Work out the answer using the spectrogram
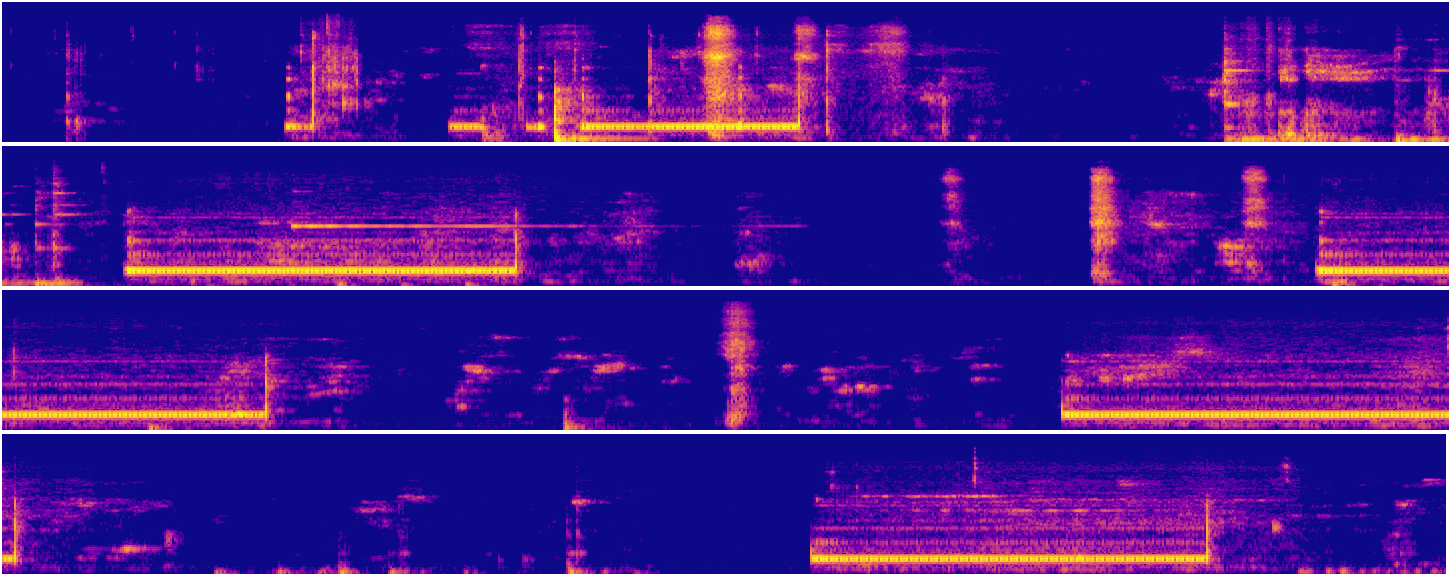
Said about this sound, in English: She obviously not gonna pick up the phone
